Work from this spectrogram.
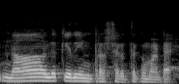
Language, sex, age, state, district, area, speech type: Tamil, male, 30-45, Tamil Nadu, Ariyalur, rural, spontaneous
